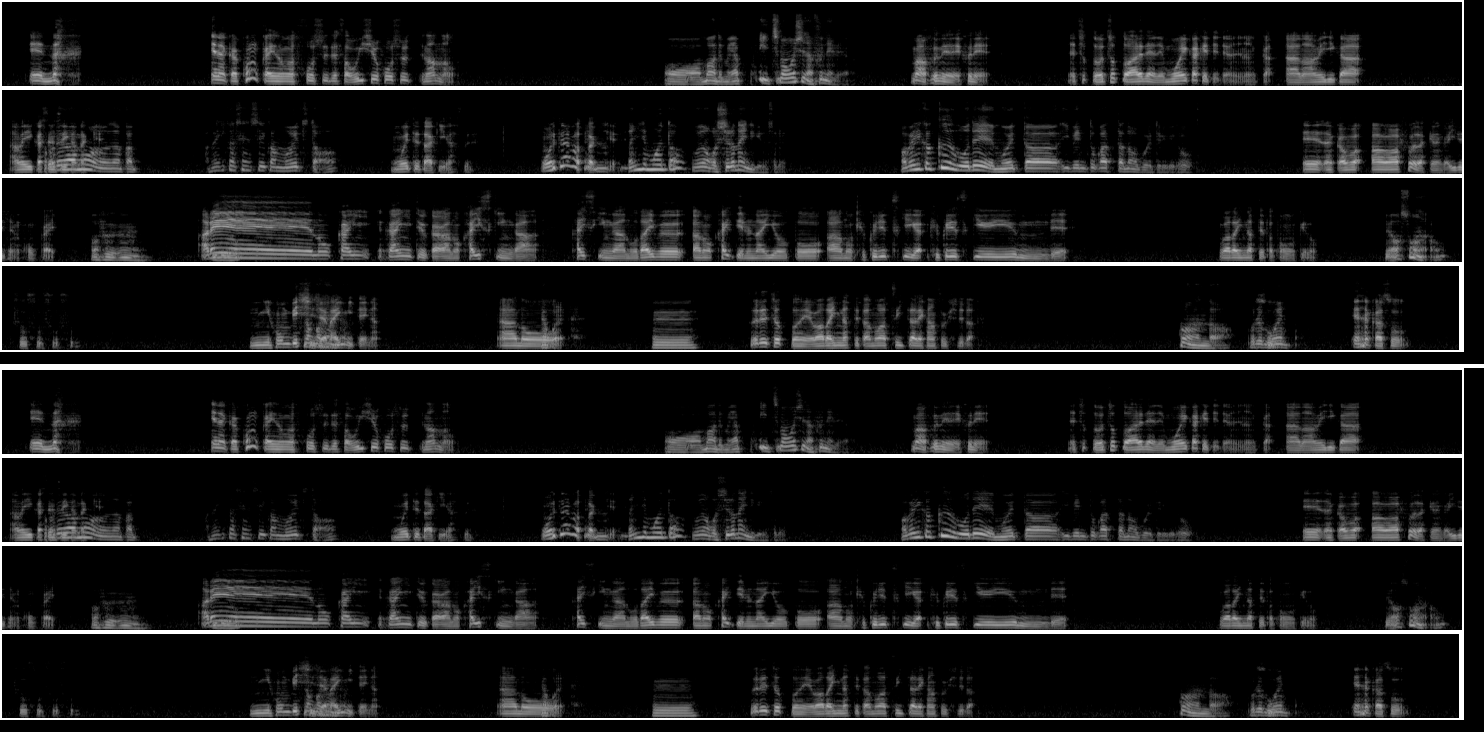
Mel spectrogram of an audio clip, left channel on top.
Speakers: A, on the left; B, on the left.
A: え、な、え、なんか今回の報酬でさ、美味しい報酬って何なの
B: おー、まあでもやっぱり一番美味しいのは船だよ。
A: まあ、船、船。えちょっと、ちょっとあれだよね。燃えかけてたよね。なんか、あの、アメリカ、アメリカ潜水艦だっけ
B: それはもう、なんか、アメリカ潜水艦燃えてた
A: 燃えてた気がする。燃えてなかったっけ
B: え、な何で燃えた俺なんか知らないんだけど、それ。アメリカ空母で燃えたイベントがあったのは覚えてるけど。
A: えーなんかわ、あ、和風だっけなんかいるじゃん、今回。
B: あ、ふうん。
A: あれの会、
B: いるよ。
A: 会員というか、あの、カイスキンが、カイスキンが、あの、だいぶ、あの、書いてる内容と、あの、旭日記が、旭日記うんで話題になってたと思うけど。
B: え、あ、そうなの
A: そうそうそうそう。日本別紙じゃないみたいな。
B: なんか変な。
A: あの、
B: な、これ。へえ、
A: それでちょっとね、話題になってたのはツイッターで観測してた。
B: そうなんだ。これ燃えんの
A: そう。え、なんかそ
